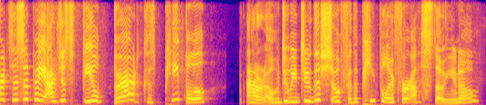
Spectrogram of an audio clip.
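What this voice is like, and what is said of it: Usual voice. Nothing is said of it.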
